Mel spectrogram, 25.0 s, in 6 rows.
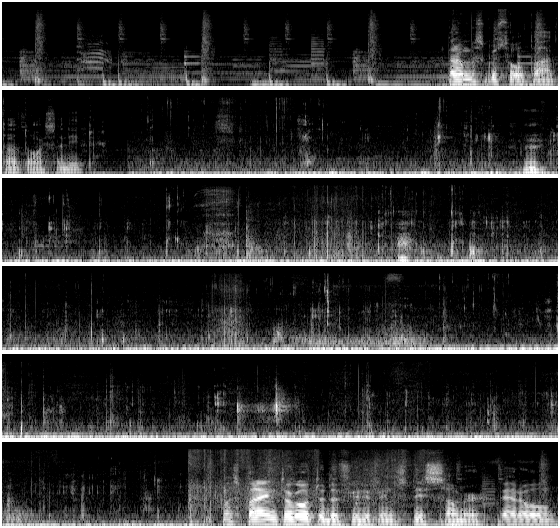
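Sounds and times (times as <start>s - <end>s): biting and chewing: 4.9s - 22.8s
crisp crunches: 7.3s - 23.8s.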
